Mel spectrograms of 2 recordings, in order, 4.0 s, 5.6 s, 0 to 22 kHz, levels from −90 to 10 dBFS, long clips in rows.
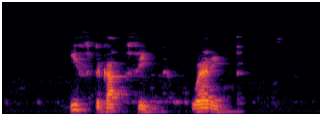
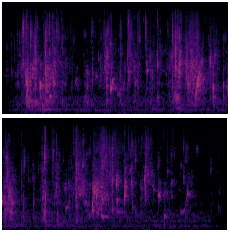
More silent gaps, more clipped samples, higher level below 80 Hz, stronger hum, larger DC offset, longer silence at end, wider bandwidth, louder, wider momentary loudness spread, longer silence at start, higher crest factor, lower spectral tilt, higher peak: neither; neither; first, -68 dBFS vs -88 dBFS; neither; neither; first, 1 s vs 0.1 s; second, 6.4 kHz vs 16.5 kHz; first, -23 LUFS vs -49 LUFS; first, 22 LU vs 13 LU; first, 0.85 s vs 0.05 s; about the same, 24 dB vs 28 dB; first, -7 dB/octave vs 0 dB/octave; first, -4 dBFS vs -24 dBFS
